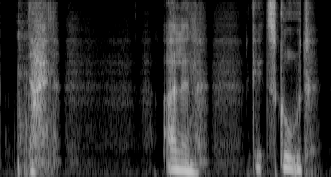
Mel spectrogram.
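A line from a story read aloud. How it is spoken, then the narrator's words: Panting. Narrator (German): keuchte Harry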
